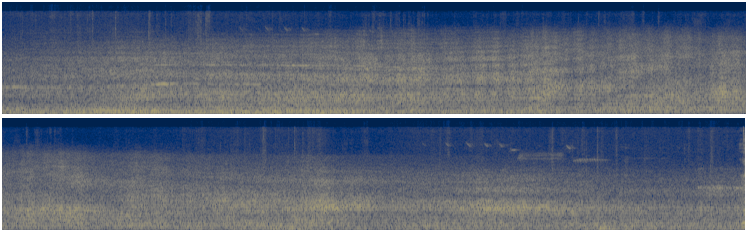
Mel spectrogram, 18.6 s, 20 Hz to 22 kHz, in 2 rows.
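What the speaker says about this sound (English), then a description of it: "Nice touchdown there as it passes by the Korean Air in the background. Hear those thrust reversers?" United Airlines Boeing 737 MAX 9 touching down at O'Hare with thrust reversers engaged, a sustained loud roar of jet engines rising and holding across the runway, broad and rumbling without breaks.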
